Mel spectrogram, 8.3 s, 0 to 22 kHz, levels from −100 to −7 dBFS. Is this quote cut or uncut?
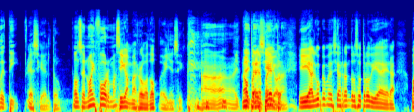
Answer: uncut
